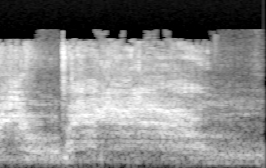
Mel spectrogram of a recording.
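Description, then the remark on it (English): A low, rough growl of a puma in an elevator rumbles steadily for about two seconds, loud and sustained with a brief harsher snarl near the start, and no talking over it. “That we're in an elevator with a puma?”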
